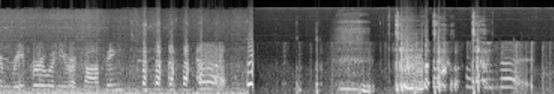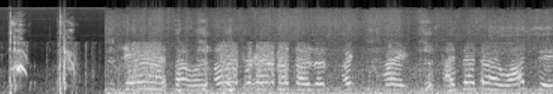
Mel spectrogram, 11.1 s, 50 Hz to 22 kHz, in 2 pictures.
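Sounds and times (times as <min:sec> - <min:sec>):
man coughing hard: 0:02.0 - 0:02.4, 0:03.0 - 0:06.7, 0:07.3 - 0:08.1, 0:09.7 - 0:10.1
man clearing his throat: 0:04.0 - 0:06.6, 0:09.8 - 0:10.1.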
